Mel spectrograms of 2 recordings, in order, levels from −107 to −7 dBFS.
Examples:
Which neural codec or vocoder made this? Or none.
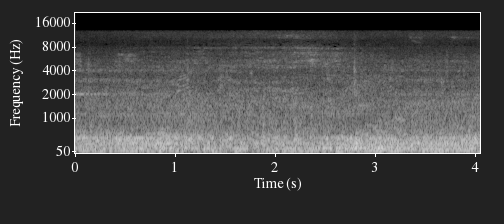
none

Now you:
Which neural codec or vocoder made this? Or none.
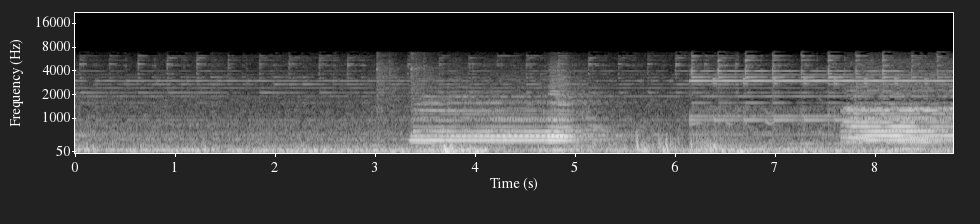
none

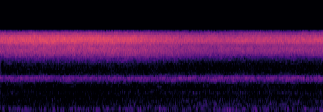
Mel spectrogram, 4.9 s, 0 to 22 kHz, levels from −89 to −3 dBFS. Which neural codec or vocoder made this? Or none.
none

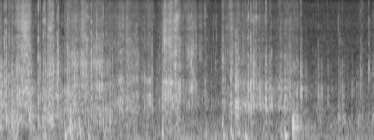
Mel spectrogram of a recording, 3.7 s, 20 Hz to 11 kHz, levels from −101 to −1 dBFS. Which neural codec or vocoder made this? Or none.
none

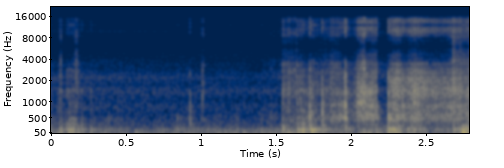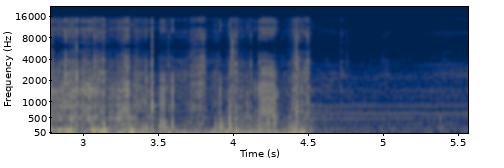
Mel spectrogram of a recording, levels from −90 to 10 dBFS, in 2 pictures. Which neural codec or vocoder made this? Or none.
none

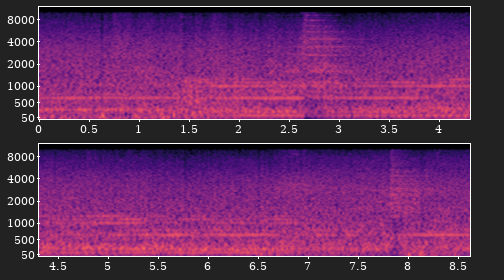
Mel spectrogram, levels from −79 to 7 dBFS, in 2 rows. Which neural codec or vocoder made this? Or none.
none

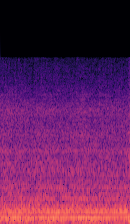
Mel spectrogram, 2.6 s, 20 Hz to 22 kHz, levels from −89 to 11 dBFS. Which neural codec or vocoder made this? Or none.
vocoder, BigVGAN v2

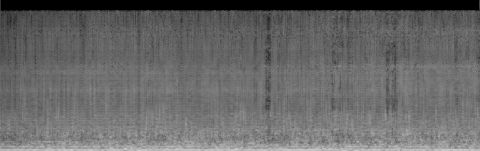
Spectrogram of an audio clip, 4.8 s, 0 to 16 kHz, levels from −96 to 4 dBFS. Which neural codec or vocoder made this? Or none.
vocoder, BigVGAN v2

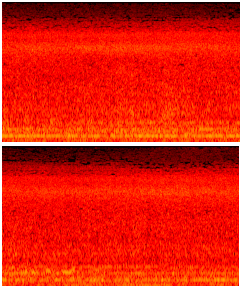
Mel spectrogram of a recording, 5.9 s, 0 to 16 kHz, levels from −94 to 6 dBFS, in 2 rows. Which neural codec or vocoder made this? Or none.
none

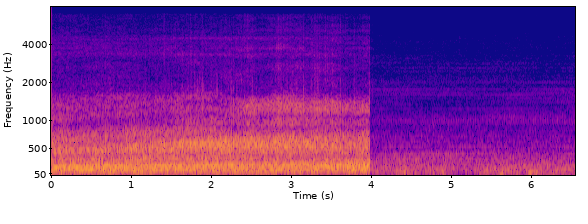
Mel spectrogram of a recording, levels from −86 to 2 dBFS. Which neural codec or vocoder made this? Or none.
none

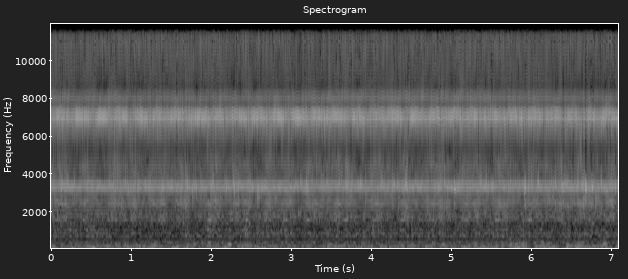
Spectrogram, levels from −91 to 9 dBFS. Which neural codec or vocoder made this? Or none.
vocoder, BigVGAN v2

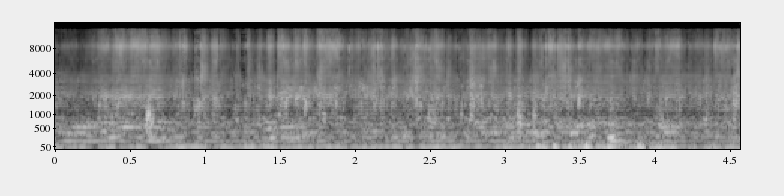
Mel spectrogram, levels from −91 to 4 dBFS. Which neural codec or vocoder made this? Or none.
vocoder, BigVGAN v2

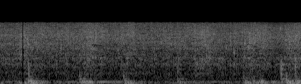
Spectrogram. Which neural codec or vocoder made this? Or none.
none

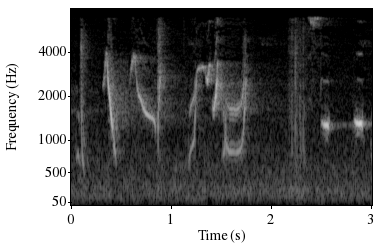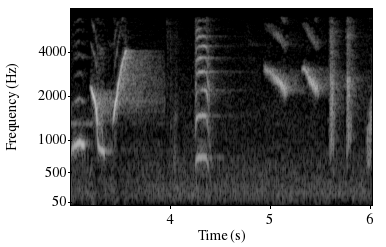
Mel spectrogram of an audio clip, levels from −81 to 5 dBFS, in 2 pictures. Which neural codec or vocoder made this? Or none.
none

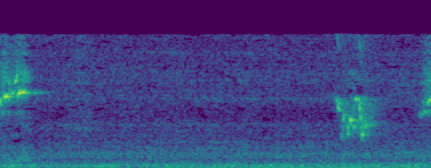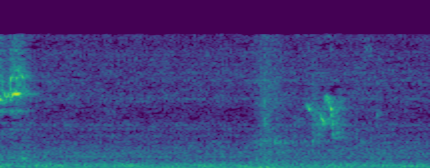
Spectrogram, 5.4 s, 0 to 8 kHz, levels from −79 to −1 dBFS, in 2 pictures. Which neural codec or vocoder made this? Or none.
none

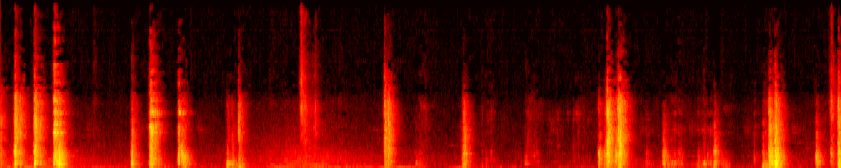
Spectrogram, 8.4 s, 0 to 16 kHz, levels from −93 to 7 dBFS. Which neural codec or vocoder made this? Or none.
vocoder, BigVGAN v2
